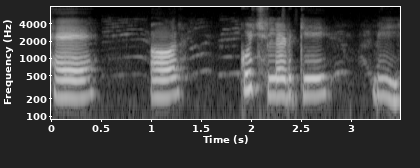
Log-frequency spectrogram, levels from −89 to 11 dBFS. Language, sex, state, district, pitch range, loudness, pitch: Hindi, female, Himachal Pradesh, Shimla, 210-265 Hz, -17 LUFS, 225 Hz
